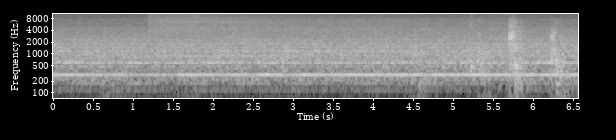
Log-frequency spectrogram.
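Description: Steady hum of an Amtrak Acela trainset standing at the platform, its cooling fans and air conditioning running with a constant tone. Two brief sharp sounds come near the end.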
